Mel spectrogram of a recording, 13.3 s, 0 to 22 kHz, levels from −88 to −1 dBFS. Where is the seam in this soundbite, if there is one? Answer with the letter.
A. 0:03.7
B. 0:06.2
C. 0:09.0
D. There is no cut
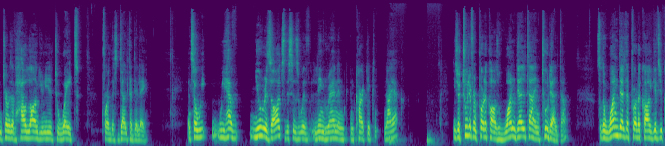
B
